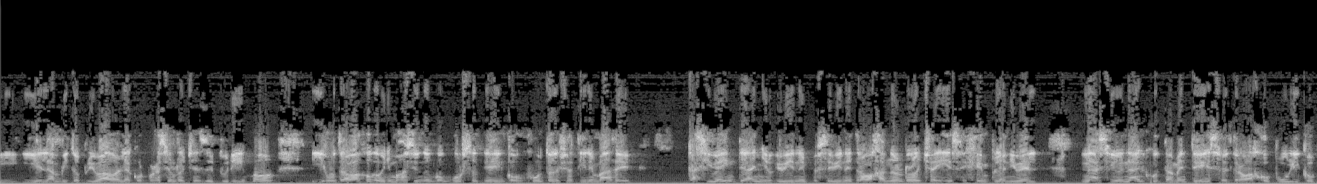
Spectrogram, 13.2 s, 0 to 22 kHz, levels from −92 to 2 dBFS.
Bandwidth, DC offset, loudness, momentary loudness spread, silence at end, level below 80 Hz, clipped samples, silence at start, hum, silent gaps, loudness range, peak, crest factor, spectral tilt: 13.5 kHz; 7%; -14 LUFS; 6 LU; 0.05 s; -44 dBFS; under 0.1%; 0 s; 50 Hz at -45 dBFS; none; 1 LU; -2 dBFS; 16 dB; 0.5 dB/octave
